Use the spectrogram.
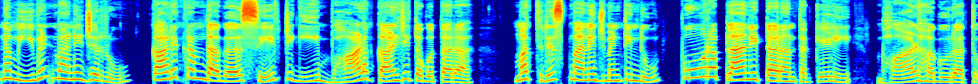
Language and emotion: Kannada, happy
